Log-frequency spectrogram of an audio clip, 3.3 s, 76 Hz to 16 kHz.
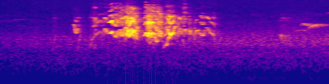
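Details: Crimson (Adelaide) rosellas, two pairs, perched in a eucalypt at Littlehampton, South Australia, on 23 July 2021. They were tail-wagging in display near a possible nesting cavity. One burst of harsh, rapid chattering rises and fades, with soft notes before and after.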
